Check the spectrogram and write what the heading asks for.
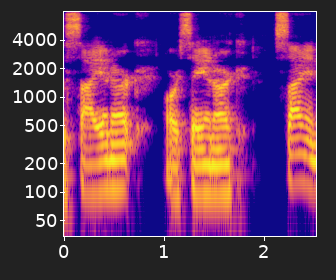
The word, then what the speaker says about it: Saiyan: Saiyan is the correct way to pronounce it. Yeah. Oh, is it really? Yeah. Oh, I didn't even know that. In the Japanese version, it's Saiyajin. Saiyajin.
